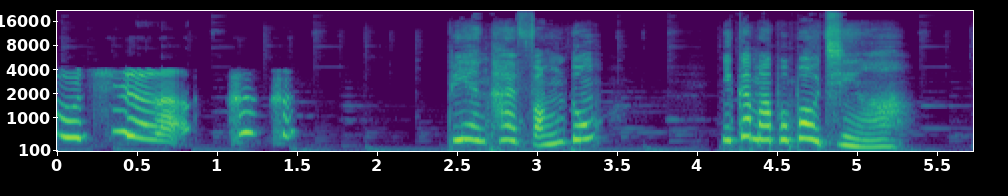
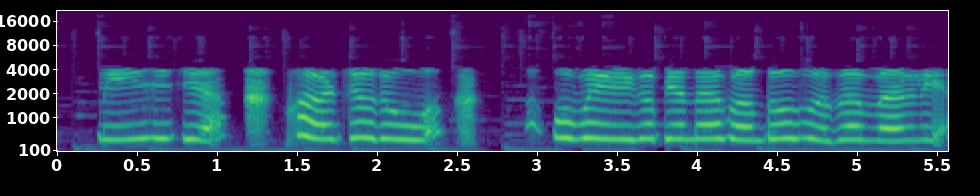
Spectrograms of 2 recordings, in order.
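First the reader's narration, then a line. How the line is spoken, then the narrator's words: Tearful, crying voice. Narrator (Chinese): 乔小萌带着哭腔说道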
